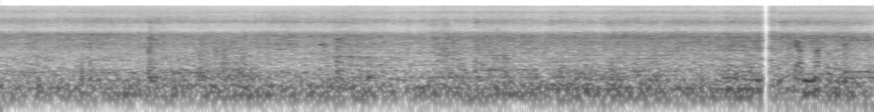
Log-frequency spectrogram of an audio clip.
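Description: Meat and masala sizzling in a hot iron pan, a steady frying hiss, while a ladle stirs it with a few light scrapes. The sound drops out for an instant near the end.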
